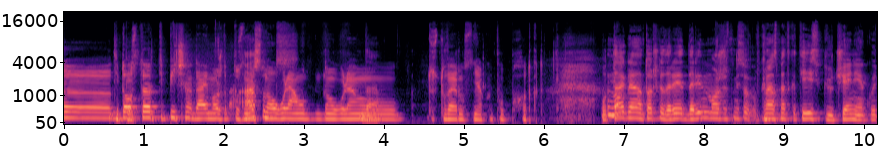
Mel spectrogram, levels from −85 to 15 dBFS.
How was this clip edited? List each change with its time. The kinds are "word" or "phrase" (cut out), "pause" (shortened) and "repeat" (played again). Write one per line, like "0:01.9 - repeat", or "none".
none

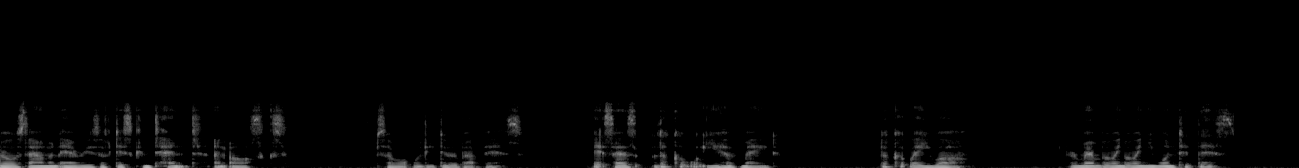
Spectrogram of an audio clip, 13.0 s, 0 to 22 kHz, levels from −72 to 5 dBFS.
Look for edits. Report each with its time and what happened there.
0:05.6 - pause
0:11.2 - repeat

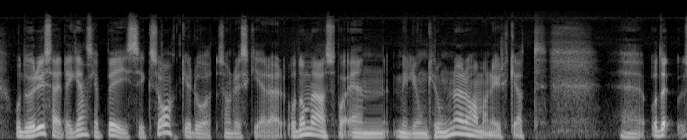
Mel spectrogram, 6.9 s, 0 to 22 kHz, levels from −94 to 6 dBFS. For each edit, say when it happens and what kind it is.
0:02.1 - word
0:03.4 - word

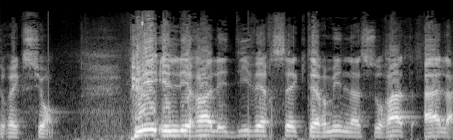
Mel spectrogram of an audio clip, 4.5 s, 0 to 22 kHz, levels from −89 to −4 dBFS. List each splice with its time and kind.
0:03.0 - word

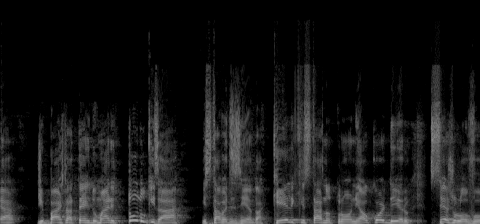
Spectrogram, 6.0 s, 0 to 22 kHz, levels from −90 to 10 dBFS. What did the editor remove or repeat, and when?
0:01.9 - word
0:04.0 - word

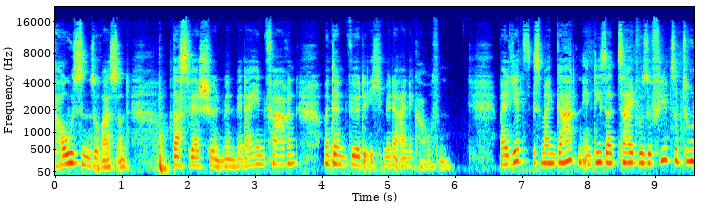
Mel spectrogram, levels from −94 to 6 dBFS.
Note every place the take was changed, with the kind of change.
0:01.7 - word
0:05.4 - phrase

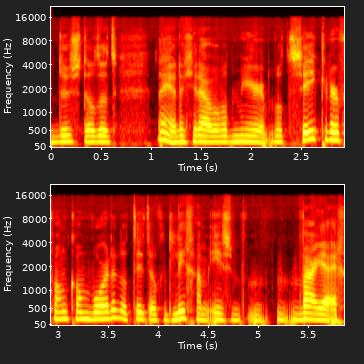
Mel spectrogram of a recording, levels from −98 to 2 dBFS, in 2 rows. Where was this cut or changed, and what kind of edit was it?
0:02.1 - word

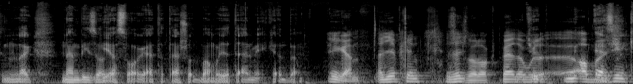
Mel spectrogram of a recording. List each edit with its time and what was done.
0:01.0 - word
0:04.6 - word

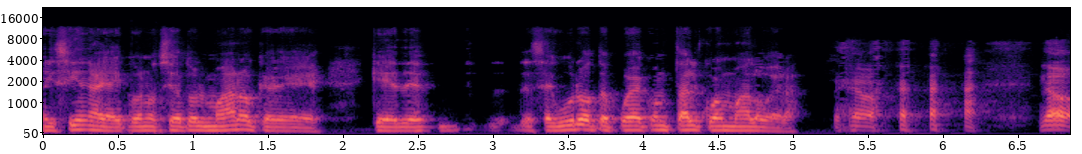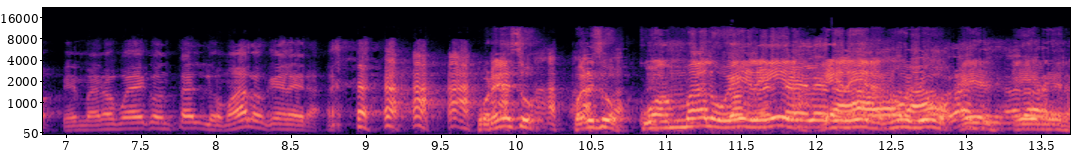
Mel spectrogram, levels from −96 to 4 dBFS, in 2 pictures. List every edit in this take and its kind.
none

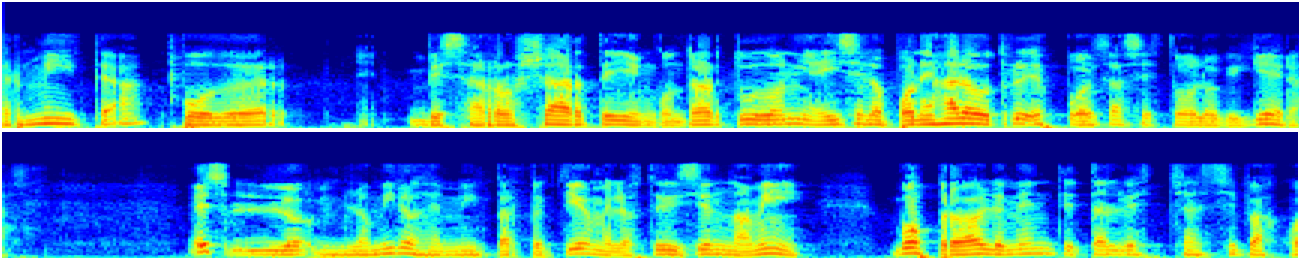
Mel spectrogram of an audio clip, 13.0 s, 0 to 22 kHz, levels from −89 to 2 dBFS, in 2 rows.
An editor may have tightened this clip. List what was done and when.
0:01.9 - pause
0:07.6 - word

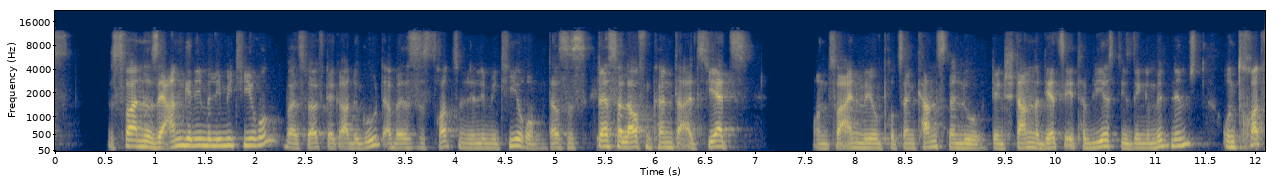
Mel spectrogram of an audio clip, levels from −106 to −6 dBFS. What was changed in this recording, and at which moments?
0:05.4 - word
0:08.9 - word

